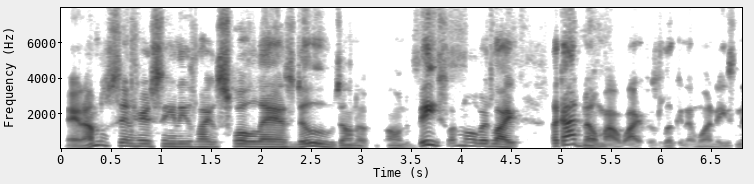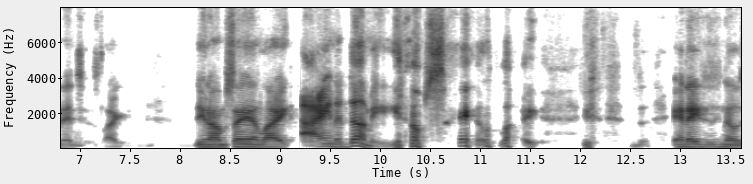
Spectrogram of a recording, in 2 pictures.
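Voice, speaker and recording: A man's voice: mid-range voice, animated, moderate pace, fairly bright tone. A man from the United States talking casually on a discussion show, with informal slang and frequent checks for agreement. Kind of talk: casual chat.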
